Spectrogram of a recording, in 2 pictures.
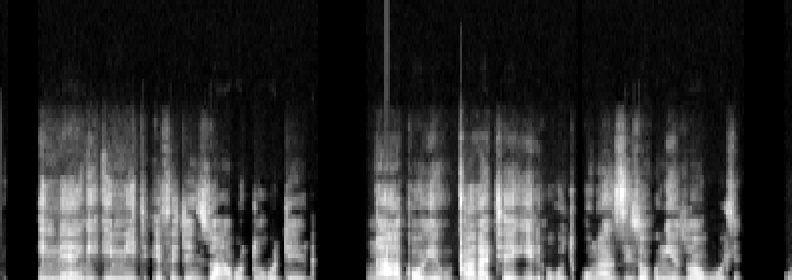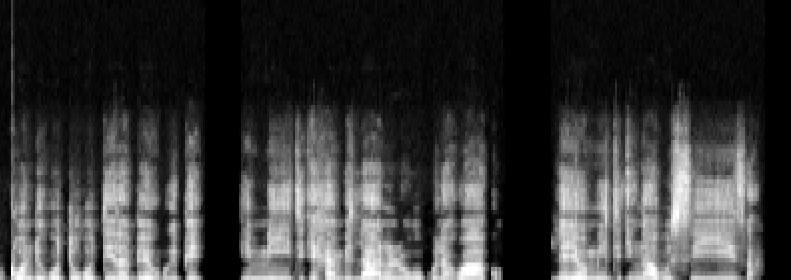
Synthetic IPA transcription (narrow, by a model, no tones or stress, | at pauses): ineŋiʔimitʰiɛsɛt͡ʃʼend͡zʱiswaŋaβɔd̥ʱɔɣɔtʼɛːla | ŋakʰɔɣɛɣuǃaɣa̰tʰeɣilɛʔuɣutʰi̥uŋazizwaʔuŋɛzwaɣuɬɛ | ɣṵǃɔndʱɛɣɔd̥ʱɔɣɔtʼɛlaβeɣupʰɛ | imitʰiʔɛxa̰mbʱɛlanaloɣuɡ̥ʱulaɣwaːkʰɔ̥ | lɛjɔmitʰiʔiŋaɣusiːza̰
